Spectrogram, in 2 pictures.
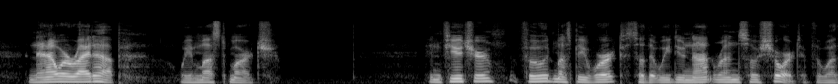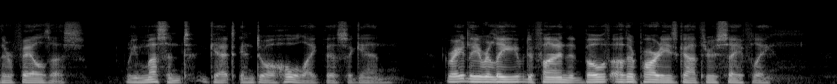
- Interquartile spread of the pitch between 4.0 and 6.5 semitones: No, average, 3.2 semitones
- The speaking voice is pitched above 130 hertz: No, low, 105 Hz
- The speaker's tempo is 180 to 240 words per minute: No, average, 170 wpm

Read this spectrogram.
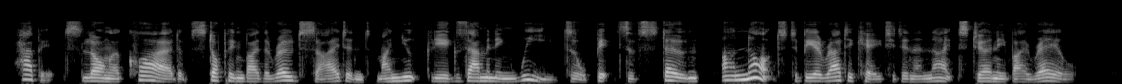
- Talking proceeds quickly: No, average, 145 wpm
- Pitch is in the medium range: Yes, medium, 150 Hz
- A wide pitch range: No, average, 4.3 semitones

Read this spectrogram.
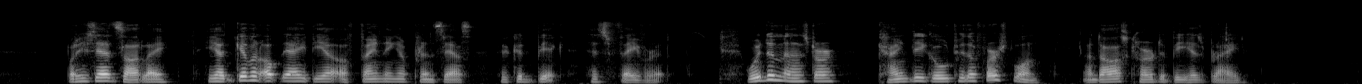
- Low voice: Yes, low, 130 Hz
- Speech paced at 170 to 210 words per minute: No, average, 155 wpm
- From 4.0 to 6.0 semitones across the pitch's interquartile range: Yes, average, 4.8 semitones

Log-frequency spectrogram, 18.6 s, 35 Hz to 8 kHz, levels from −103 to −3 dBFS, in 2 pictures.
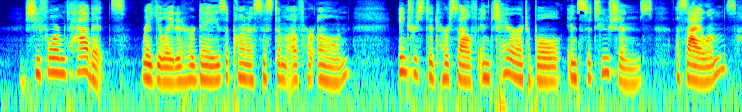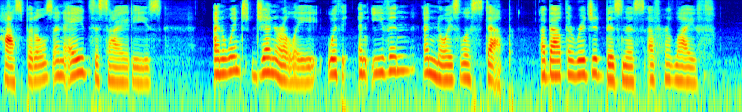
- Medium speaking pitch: Yes, medium, 180 Hz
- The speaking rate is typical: No, slow, 125 wpm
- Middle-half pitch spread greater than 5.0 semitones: Yes, wide, 5.5 semitones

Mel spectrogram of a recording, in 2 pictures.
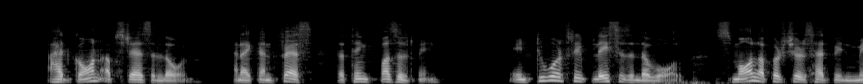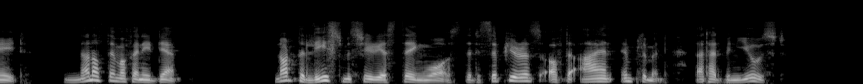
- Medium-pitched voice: No, low, 120 Hz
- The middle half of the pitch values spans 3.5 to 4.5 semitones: No, wide, 5.4 semitones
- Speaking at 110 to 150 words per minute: No, average, 165 wpm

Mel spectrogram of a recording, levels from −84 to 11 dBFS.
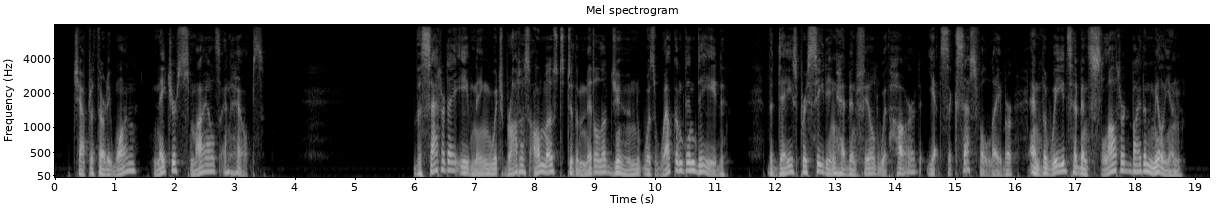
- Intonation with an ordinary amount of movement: No, wide, 7.5 semitones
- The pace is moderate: No, slow, 130 wpm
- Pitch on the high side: No, low, 105 Hz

